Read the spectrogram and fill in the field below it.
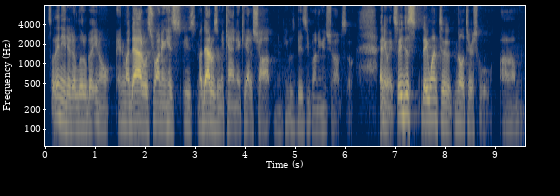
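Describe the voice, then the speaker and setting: A man's voice: mid-range voice, fast talker, gravelly. A man in his forties, originally from Venezuela, talks through his childhood in a loose, rambling interview style. He keeps circling back with fillers and restarts, easygoing rather than polished. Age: 40s. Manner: relaxed, rambling storytelling with frequent fillers and restarts. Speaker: jiu-jitsu instructor, guest. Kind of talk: casual interview.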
